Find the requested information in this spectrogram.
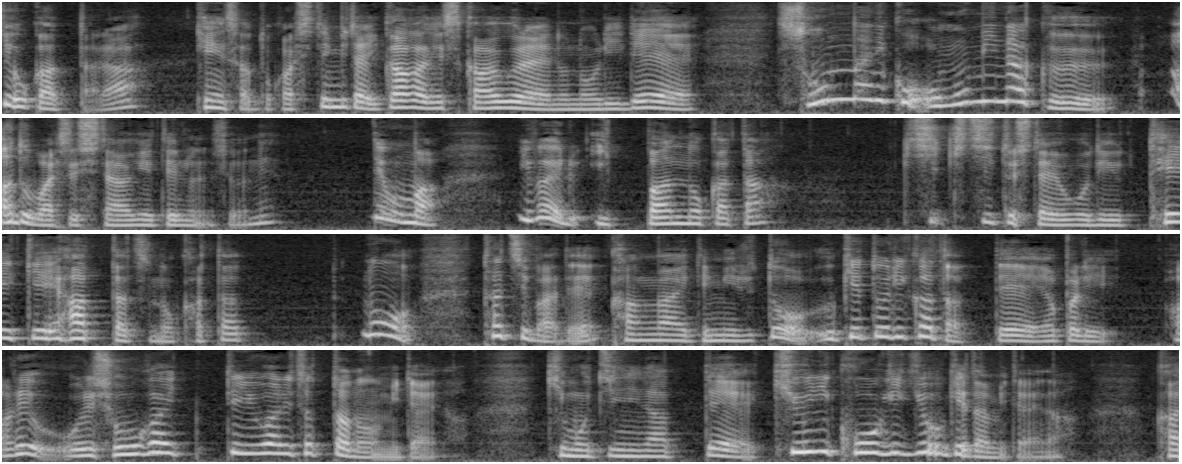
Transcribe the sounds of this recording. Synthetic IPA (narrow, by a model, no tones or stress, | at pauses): jo̞kat̪ːa̰ɾa | kẽ̞ɰ̃sat̪o̞kaɕi̥t̪e̞mʲit̪aikaɡad̪e̞sɨ̥kaɡɯ̟ɾaino̞no̞ɾʲid̪e̞ | sõ̞nːaɲ̟iko̞ːʔmo̞mʲinakɯ̟ad̪o̞baisɨɕi̥t̪eaɡe̞t̪e̞ɾɯ̟nesɨjo̞̰ne̞ | d̪e̞mo̞maː | iβaiɾɯ̟ʔipːãnːo̞kat̪a | kʲikʲi̥t͡ɕit̪ːo̞ɕi̥t̪ajo̞od̪e̞jɯt̪o̥t̪ʰe̞ːke̞ːɦat̪ːat͡sɨno̞kat̪a | no̞t̪at͡ɕiba̰d̪e̞̰kʰãŋɡae̞t̪e̞mʲiɾɯ̟t̪o̞̰ɯ̟ke̞t̪o̞ɾʲikat̪at̪ːe̞japːaɾʲi | aɾe̞o̞ɾe̞ɕo̞ːɡait̪ːe̞iβaɾe̞t͡ɕat̪ːano̞̰mʲḭt̪a̰ḭna | kʲimo̞t͡ɕiɲ̟inat̪ːe̞kʲɨːɲ̟ikʰo̞ːɡʲe̞k̬ʲio̞ɯ̟ke̞t̪amʲḭt̪a̰ḭna̰ | kã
